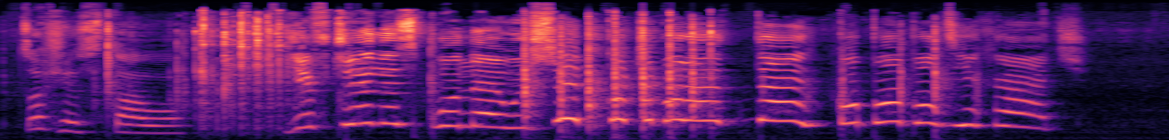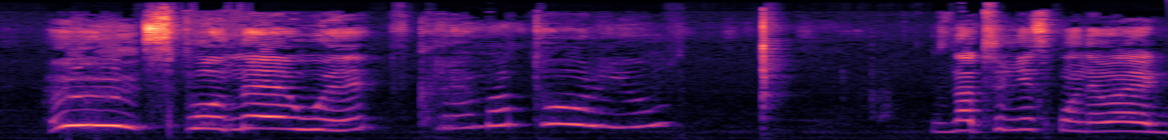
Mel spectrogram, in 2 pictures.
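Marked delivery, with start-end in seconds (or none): 1.4-5.5 high, loud panic calling for help; panicked shout. Pretend. Alarm over girls burned. 6.1-9.1 horrified gasp. Pretend. Horrified at the news.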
